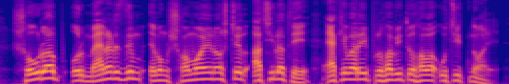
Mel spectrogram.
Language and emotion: Bengali, neutral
